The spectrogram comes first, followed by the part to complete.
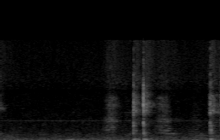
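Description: Near silence with two faint, sharp computer clicks about one and a half seconds in, as the computer is operated to share the screen.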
